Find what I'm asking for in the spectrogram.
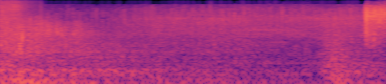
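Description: A Confringo blasting spell explodes in Hogwarts Legacy, a loud, rumbling burst that rolls on and slowly fades, with a second thump near the end.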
